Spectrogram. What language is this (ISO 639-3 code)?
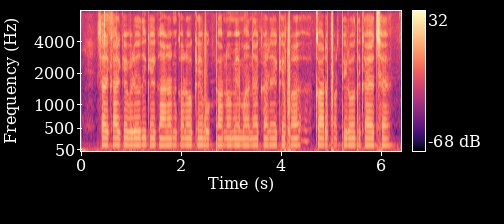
mai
